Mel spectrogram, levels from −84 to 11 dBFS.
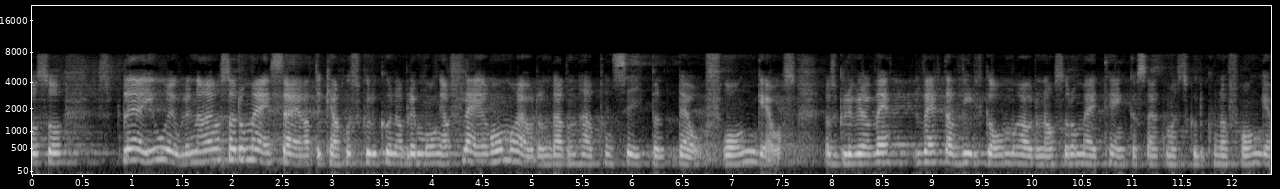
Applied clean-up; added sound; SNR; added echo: none; none; none; reverberation time 2.0 s.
